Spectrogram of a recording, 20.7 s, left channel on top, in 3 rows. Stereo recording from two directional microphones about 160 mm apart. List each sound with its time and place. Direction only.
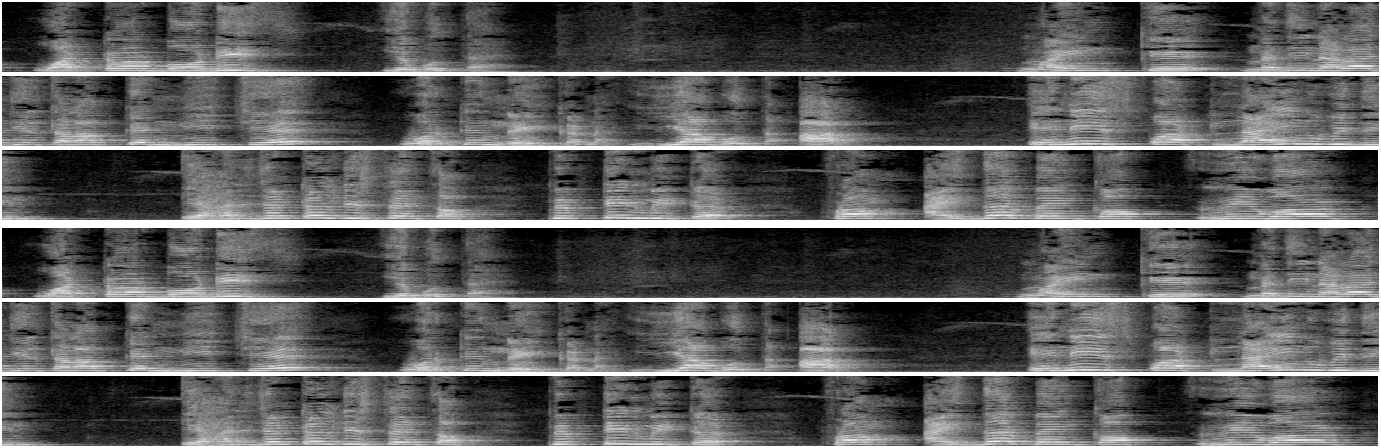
0.2 s speech: 25° right (ahead or behind)
5.0 s speech: 30° right (ahead or behind)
